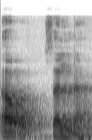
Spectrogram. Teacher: ഈ പദത്തിലെ ലാം ഇൽഹാർ ചെയ്യപ്പെടുന്ന ലാമാണ്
